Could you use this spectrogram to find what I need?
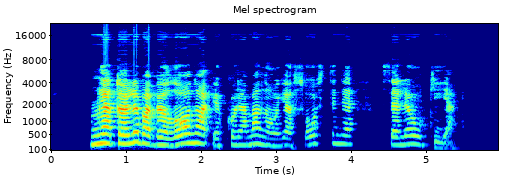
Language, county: Lithuanian, Panevėžys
